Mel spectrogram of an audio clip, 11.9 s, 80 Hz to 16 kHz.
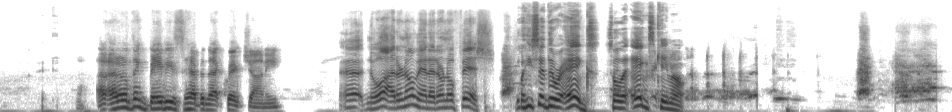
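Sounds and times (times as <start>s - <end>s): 
faint low hum: 0.0s - 11.8s
speech: 1.2s - 3.6s, 4.2s - 8.8s
dog barking and yipping: 6.2s - 6.5s, 10.7s - 11.8s
laughter: 8.0s - 10.1s.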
